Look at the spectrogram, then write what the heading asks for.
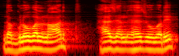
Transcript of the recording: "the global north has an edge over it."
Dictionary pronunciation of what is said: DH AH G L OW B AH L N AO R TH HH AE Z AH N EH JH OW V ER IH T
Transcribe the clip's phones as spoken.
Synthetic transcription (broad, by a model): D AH G L OW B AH L N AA R T HH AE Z AH N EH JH OW V ER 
